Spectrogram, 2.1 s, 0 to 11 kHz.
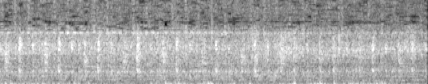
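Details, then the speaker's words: Mercedes-Benz CLS 350 at idle, heard close to the engine: irregular dull knocking from the lower engine. Suspected piston knock; diagnosis only by disassembly, possible engine replacement. Engine knock. "отсюда лучше слышно. Судя по всему, слышит поршень."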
